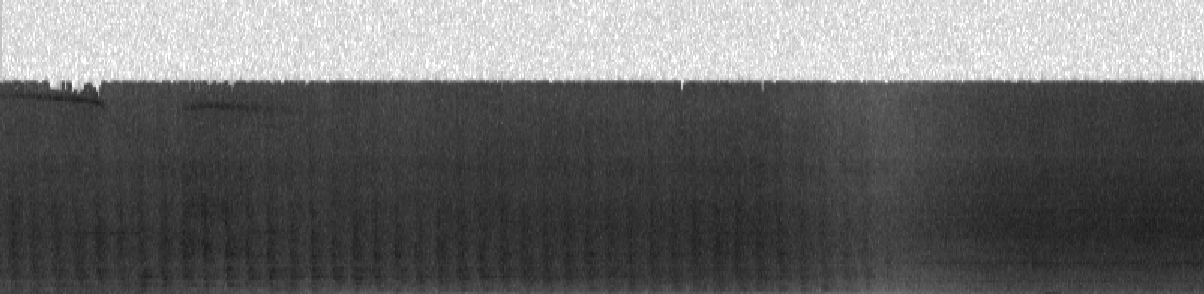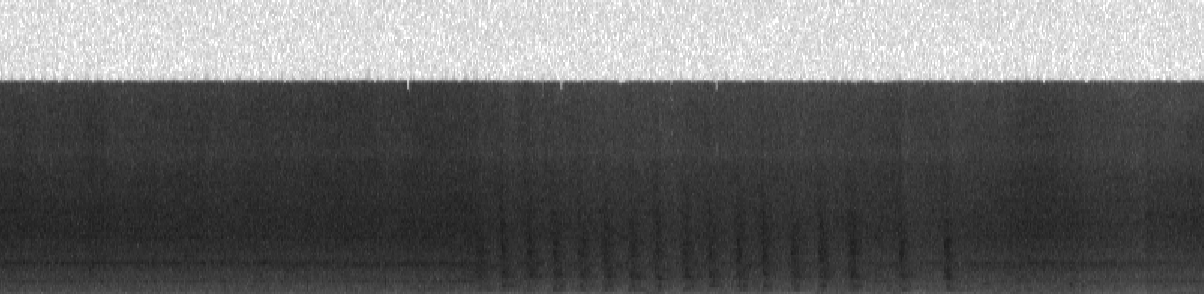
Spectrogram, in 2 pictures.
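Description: LMS Princess Coronation class steam locomotive standing and blowing off steam, a loud steady hiss, with a regular pulsing beat of about two to three a second in the first third and again near the end.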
